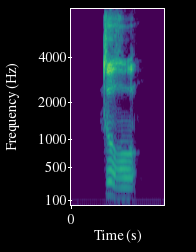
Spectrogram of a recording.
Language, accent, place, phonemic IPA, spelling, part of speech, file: French, France, Lyon, /tɔ.ʁo/, taureaux, noun, LL-Q150 (fra)-taureaux.wav
- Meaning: plural of taureau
